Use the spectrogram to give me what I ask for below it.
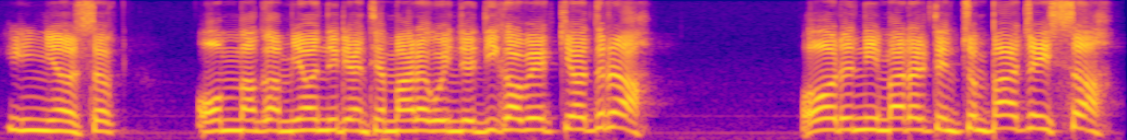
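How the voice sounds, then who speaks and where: A man voicing a nagging, pushy older mother-in-law who scolds in a shrill, meddling way. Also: normal speed, a bit bright, smooth, no echo, studio quality. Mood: scolding. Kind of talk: storybook voice acting.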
